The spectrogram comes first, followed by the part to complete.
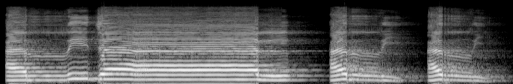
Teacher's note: Karena huruf ra tarkik, posisi dari bibir kita ini tidak ikut ke atas. Itu menandakan pangkal lidahnya tidak naik.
